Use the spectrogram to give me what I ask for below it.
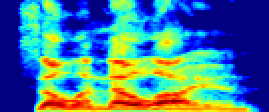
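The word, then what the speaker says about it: selenelion: So easy way to remember it is selenelian. Selenelian. That's it. All right, I typed it in there. To make it easier for you to remember how to say it. Selenelian. It's spelled like Selenelian. Instead of Celine Dion, it's Celine.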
